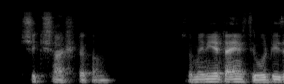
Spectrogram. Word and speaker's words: Śikṣāṣṭakam: Then gradually when we become used to it, we can say Śikṣāṣṭakam. So this is how it should be pronounced properly. Otherwise, we may pronounce it incorrectly, Shishtastakam or something like that.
